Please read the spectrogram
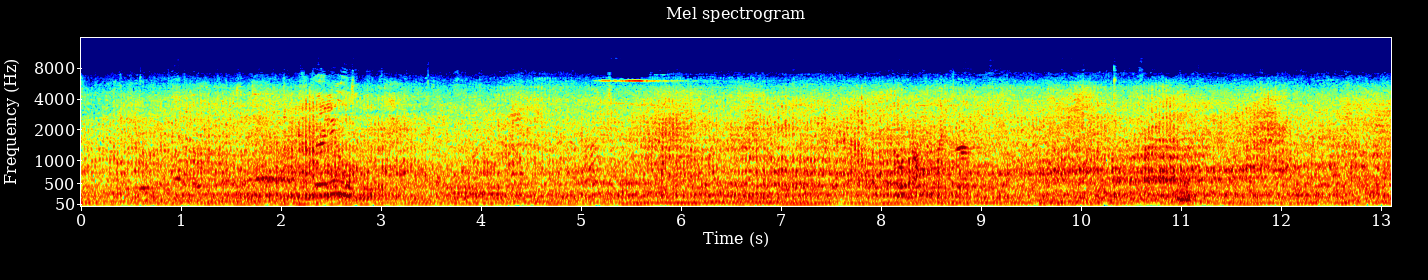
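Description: A steady low rumble of outdoor noise with faint distant voices, without any single loud event.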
